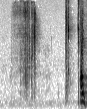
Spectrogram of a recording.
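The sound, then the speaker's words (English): Three short, airy slurps from a cup of tea, with brief pauses between them; the last sip is the loudest and wettest, and no one speaks. “You were slurping, weren't you? I was slurping, yes.”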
